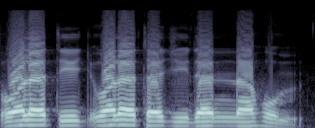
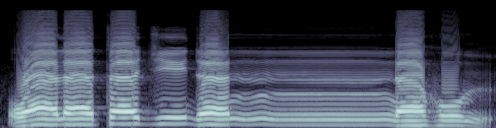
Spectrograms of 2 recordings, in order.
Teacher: harus dibaca dengan bacaan yang kita namakan dengan gunnah, yaitu sembari menahan memasukkannya ke rongga hidung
